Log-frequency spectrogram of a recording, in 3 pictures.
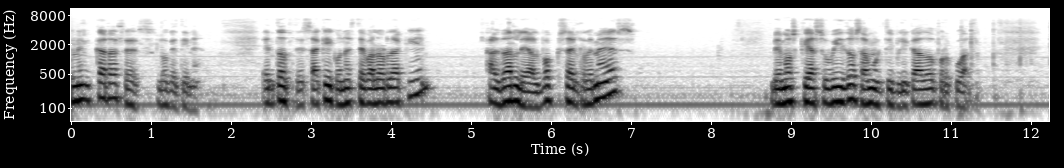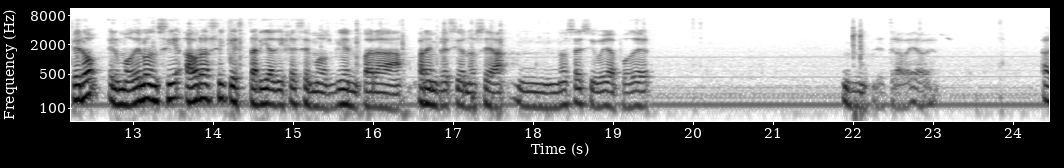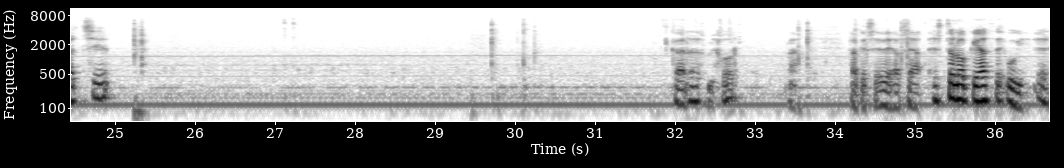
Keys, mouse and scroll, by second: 22.1 b, 25.6 h.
